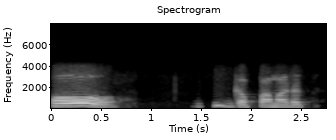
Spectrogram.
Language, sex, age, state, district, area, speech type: Marathi, female, 30-45, Maharashtra, Kolhapur, urban, conversation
